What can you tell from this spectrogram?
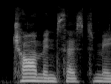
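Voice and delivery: ordinary talk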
